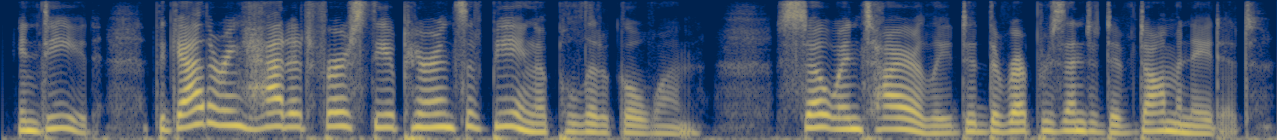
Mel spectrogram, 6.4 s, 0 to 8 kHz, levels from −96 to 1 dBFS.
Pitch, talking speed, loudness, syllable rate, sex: 220 Hz, 190 wpm, -17 LUFS, 7.3 syllables/s, female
